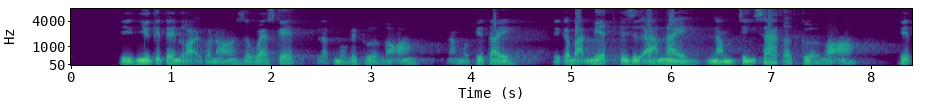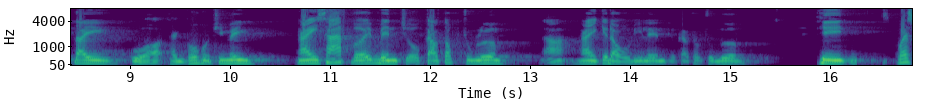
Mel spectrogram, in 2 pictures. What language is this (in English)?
Vietnamese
